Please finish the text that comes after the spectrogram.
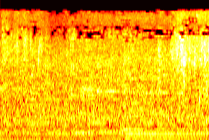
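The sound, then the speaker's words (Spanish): Water splashes and runs steadily as a man washes the spoon he will use to select the product, a continuous watery wash over a low mechanical hum, with no talking. “el lavado de la cuchara con la que va a seleccionar el producto.”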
